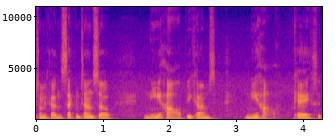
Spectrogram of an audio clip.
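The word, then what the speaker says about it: 你好: But if you were to say ni hao, like third tone, you didn't do the tone changing rule, like, they would understand you, like, no problem. But just know that, like, that's how you're supposed to pronounce it.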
